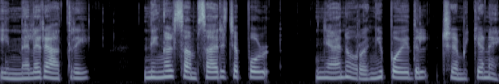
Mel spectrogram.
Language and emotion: Malayalam, sad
